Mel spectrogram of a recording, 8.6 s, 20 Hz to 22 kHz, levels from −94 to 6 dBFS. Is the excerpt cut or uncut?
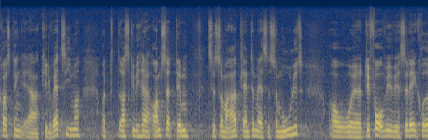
uncut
